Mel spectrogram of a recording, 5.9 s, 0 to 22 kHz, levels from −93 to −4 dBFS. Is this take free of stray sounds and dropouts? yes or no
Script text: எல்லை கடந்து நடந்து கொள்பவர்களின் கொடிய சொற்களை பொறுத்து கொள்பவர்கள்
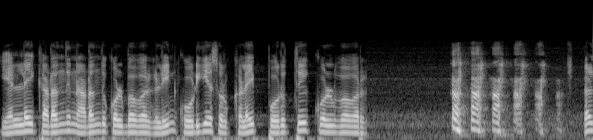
no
